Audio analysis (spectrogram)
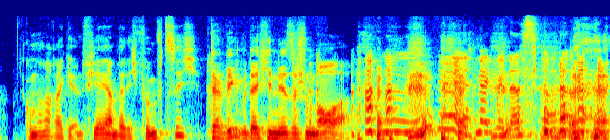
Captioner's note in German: gelächter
